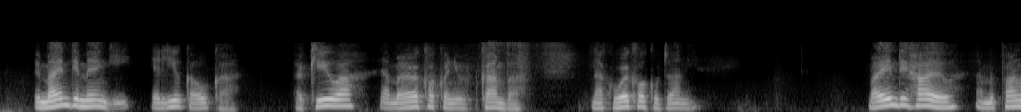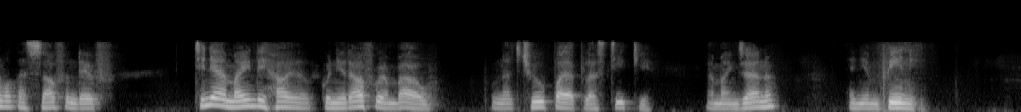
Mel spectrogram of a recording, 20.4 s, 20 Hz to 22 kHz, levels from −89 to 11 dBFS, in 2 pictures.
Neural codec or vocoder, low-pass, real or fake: codec, 16 kHz, 0.5 kbps, X-Codec, WavLM features, trained on Multilingual LibriSpeech; 5.4 kHz; fake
